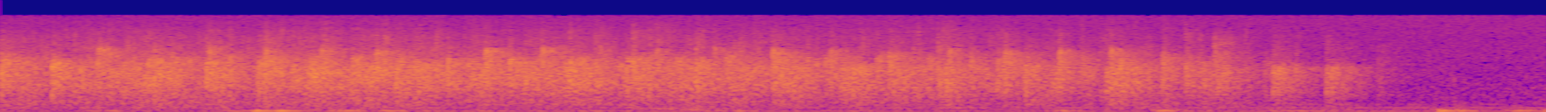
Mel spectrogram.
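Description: Audience applause welcoming a lecturer before an evening lecture: dense, steady clapping throughout that eases slightly toward the end.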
